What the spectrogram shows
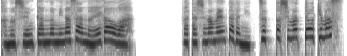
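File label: WIN Japanese, Voice; GF Alarm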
